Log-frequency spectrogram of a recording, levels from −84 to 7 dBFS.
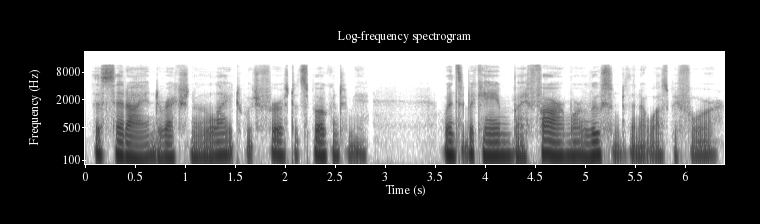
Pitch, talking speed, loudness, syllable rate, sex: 120 Hz, 235 wpm, -19 LUFS, 6.3 syllables/s, male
